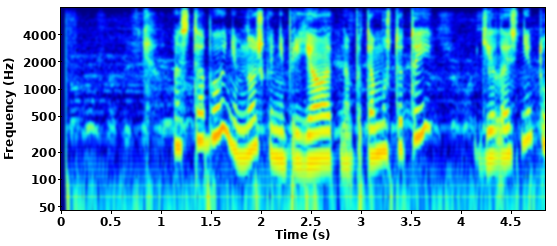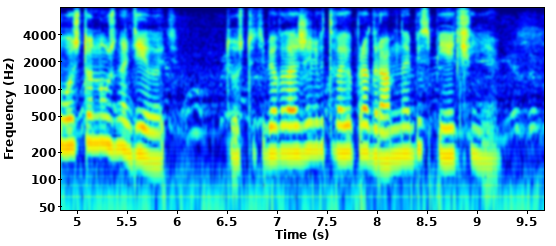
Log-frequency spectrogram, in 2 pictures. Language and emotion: Russian, sad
